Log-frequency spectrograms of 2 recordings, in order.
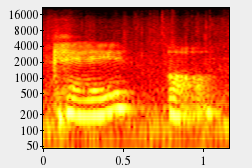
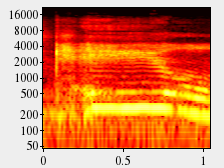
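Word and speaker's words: Chaol: and every single day I say it's K all two syllables K all and he because he's from Philly and he's got this like Philly accent kind of he just goes kale and I'm like no K all Kale like I've never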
